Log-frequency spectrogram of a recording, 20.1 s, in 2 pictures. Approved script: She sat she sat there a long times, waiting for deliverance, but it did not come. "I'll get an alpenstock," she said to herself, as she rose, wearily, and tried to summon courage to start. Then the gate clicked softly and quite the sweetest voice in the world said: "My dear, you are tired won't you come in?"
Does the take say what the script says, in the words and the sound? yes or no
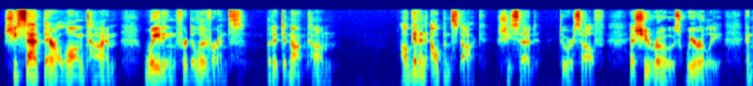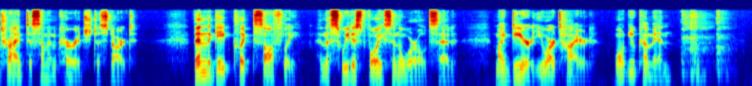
no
